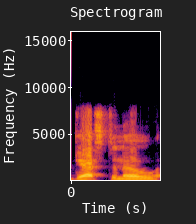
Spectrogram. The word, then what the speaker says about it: Gastineau: this guy's name correctly Mark Gastineau I believe it's pronounced I got him and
